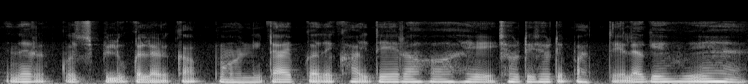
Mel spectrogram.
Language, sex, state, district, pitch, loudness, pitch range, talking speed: Hindi, male, Bihar, Jahanabad, 120 Hz, -15 LUFS, 100-125 Hz, 135 wpm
